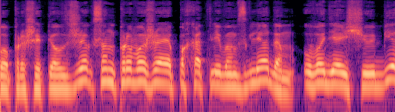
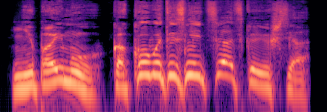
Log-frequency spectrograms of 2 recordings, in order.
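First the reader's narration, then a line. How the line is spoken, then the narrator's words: Angry growl. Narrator (Russian): злобно прорычал он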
